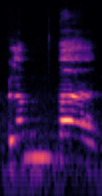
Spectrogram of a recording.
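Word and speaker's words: plumber: प्लम्बर। प्लम्बर वह तो होता ही नहीं है, साइलेंट है।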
